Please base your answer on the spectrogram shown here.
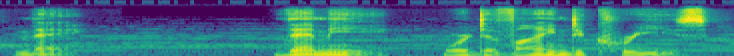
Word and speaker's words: me: His legacy is tied to one of the most fascinating and mysterious concepts in all of Sumerian thought: the sacred Emi, pronounced Me.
